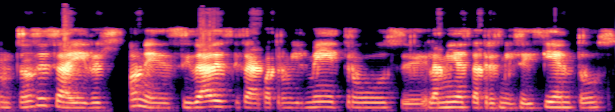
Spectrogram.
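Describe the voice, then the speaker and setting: Very slowly and with hardly any pauses, a woman talks in a fairly low pitch with monotone, flat intonation. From Bolivia. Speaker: Spanish teacher. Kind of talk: interview.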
